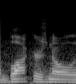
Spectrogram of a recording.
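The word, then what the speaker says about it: Blocher's Knoll: Uh Blocker's Knoll is how it's supposed to be said, not Blotcher's Knoll.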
